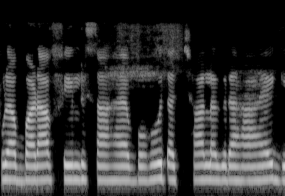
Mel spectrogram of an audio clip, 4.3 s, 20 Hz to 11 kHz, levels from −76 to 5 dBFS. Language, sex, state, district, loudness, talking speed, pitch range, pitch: Hindi, female, Bihar, Sitamarhi, -17 LUFS, 170 wpm, 200-210 Hz, 205 Hz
